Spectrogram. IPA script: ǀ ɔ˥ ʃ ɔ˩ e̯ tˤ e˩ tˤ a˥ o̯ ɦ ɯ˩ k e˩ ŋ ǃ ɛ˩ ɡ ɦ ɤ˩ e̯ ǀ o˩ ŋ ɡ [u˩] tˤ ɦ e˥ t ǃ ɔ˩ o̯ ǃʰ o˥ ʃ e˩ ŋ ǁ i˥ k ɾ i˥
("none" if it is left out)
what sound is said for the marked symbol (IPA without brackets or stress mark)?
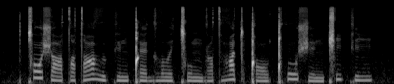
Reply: u˩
